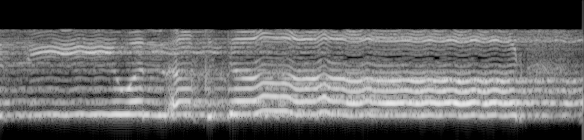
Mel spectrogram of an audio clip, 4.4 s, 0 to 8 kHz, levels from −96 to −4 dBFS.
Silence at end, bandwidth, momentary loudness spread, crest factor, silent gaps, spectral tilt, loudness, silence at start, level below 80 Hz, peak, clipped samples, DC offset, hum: 0 s; 4.3 kHz; 7 LU; 14 dB; none; 0 dB/octave; -19 LUFS; 0 s; under -90 dBFS; -6 dBFS; under 0.1%; under 0.1%; none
